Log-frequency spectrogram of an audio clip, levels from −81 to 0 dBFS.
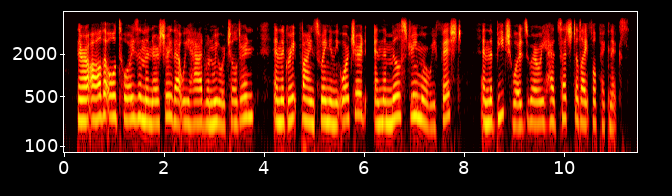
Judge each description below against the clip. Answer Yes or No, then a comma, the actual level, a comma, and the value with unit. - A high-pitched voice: Yes, high, 225 Hz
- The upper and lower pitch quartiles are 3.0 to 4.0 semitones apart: No, narrow, 2.5 semitones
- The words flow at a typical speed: No, fast, 215 wpm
